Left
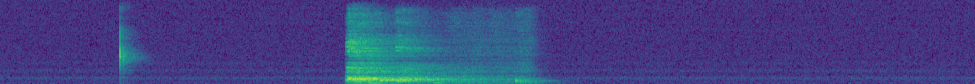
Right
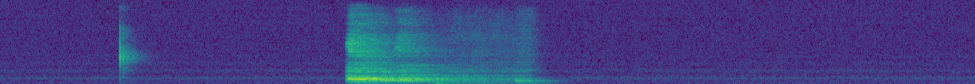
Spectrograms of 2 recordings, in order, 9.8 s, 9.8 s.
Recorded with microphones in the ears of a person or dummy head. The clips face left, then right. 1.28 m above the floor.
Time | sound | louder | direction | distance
1.2 | a finger snap | left 2 dB | 5° left (ahead or behind) | 0.7 m
3.5 | a cough | left 2 dB | 45° left (ahead or behind) | 1.4 m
